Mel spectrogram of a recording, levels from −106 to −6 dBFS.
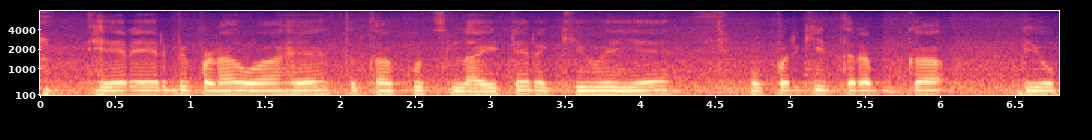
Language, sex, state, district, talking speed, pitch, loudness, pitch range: Hindi, male, Rajasthan, Bikaner, 160 wpm, 130 Hz, -12 LUFS, 125-135 Hz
